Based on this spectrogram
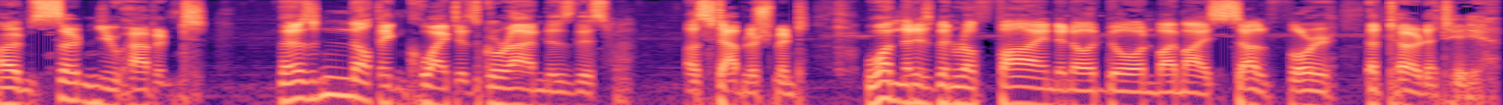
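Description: A man speaks at a moderate pace in a put-on character voice. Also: medium pitch for a man. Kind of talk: grandiose villain acting. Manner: pompous, condescending, silky persuasive.

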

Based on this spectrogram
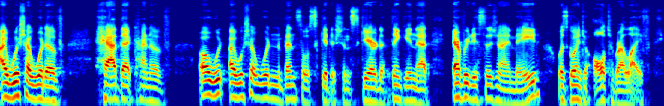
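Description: Over a silent background on a very clean recording, a man speaks fairly quickly at medium pitch with ordinary pitch variation. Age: 30s. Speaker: e-commerce entrepreneur. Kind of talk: casual interview. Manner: halting, many fillers.

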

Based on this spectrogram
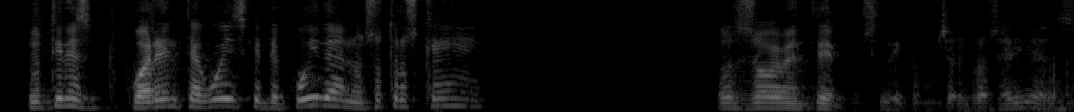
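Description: A man with a dark, mellow tone uses lively intonation, big swings in loudness, and long, frequent pauses. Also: fairly high pitch for a man. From Cuernavaca, Mexico. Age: 50s. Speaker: radio sports announcer. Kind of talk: casual chat.

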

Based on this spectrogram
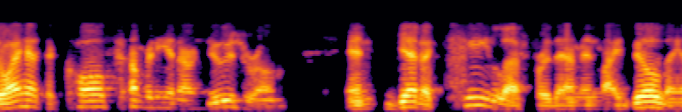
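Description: In a fairly high pitch with very wide pitch swings, a man talks with an American accent. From Boston. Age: 60s. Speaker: TV sports reporter. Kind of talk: casual chat.

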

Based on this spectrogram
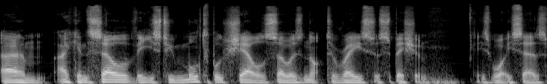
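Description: Speaking with a British accent, a man has a very deep, low pitch and a fairly slow pace with hardly any pauses. The recording is very clean, with a silent background. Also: fairly even intonation. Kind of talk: casual chat.

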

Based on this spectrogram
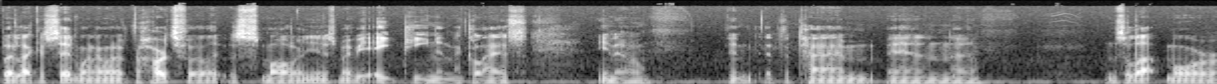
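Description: With a Southern US accent, a man speaks at a moderate pace in a very deep, low voice with a dark, mellow tone. His pitch varies in an ordinary way, and he leaves long, frequent pauses. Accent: Southern US, noticeable. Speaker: singer-songwriter. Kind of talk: casual interview chat. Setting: recording studio.

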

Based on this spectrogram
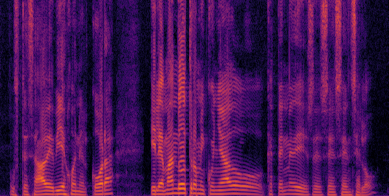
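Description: A man speaks at a moderate pace with a fairly high pitch and ordinary pitch variation, on a very clean recording with a silent background. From Mexico, Michoacán. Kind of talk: casual chat.

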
